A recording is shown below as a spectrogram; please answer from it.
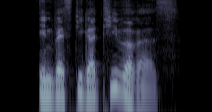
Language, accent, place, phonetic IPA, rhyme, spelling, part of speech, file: German, Germany, Berlin, [ɪnvɛstiɡaˈtiːvəʁəs], -iːvəʁəs, investigativeres, adjective, De-investigativeres.ogg
- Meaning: strong/mixed nominative/accusative neuter singular comparative degree of investigativ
